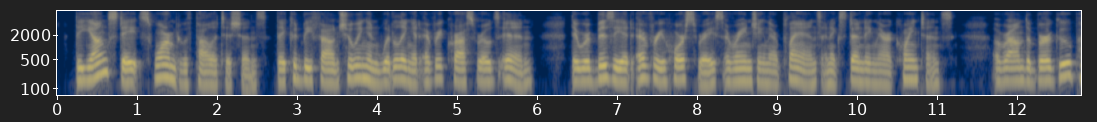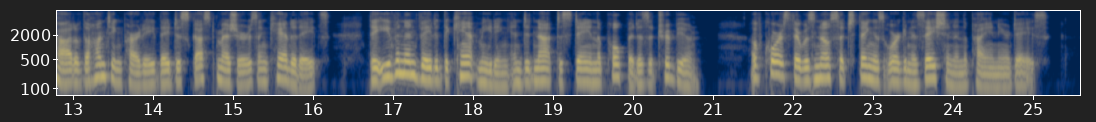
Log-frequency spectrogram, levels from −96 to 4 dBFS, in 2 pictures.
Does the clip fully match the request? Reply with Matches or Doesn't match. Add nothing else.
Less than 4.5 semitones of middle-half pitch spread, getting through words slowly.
Doesn't match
